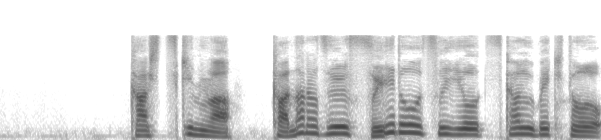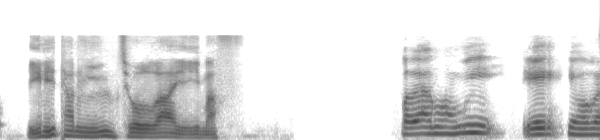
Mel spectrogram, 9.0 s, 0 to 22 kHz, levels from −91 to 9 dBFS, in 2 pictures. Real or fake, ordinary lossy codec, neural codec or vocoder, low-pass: fake; none; codec, 16 kHz, 1 kbps, FreqCodec, larger model; none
